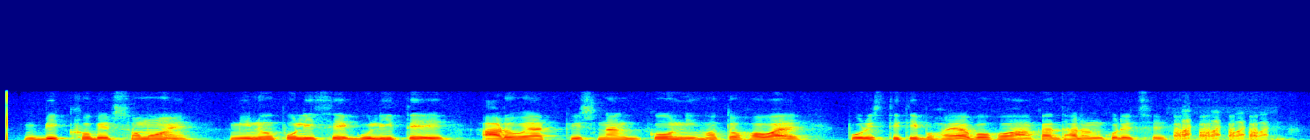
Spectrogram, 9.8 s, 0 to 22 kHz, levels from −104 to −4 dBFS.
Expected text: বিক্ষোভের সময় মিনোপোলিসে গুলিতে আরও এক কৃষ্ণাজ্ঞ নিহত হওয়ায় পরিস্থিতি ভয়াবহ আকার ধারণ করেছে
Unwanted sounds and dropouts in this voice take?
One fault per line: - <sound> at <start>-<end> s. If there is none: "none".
- laugh at 8.8-9.5 s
